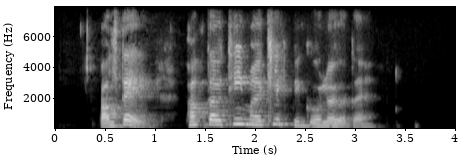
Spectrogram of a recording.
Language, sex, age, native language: Icelandic, female, 30-39, Icelandic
